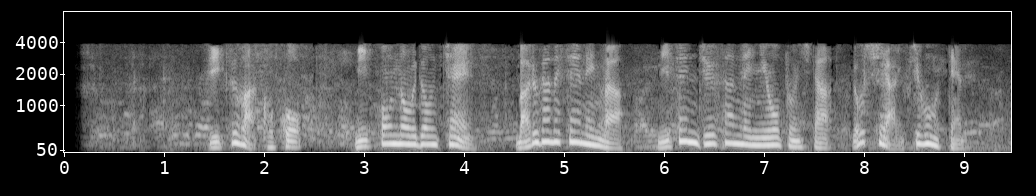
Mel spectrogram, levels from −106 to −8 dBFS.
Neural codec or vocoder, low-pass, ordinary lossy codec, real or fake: codec, 16 kHz, 4 kbps, X-Codec, HuBERT features, trained on general audio; 7.2 kHz; AAC, 16 kbps; fake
